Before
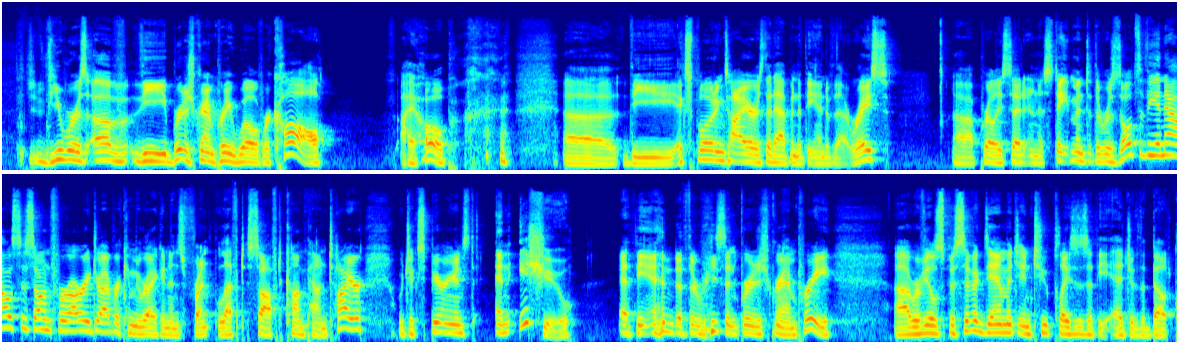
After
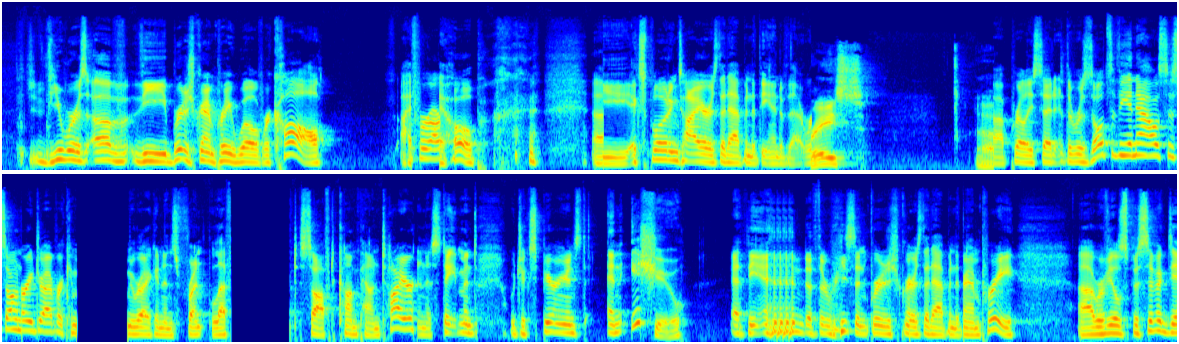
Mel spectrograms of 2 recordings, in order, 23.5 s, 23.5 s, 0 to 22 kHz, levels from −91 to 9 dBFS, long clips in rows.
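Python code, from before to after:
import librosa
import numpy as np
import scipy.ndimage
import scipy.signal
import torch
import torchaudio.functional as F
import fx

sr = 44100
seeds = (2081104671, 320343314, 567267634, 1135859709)

y = fx.edit(x, sr, fx.cut(start_s=5.72, length_s=0.75),
    fx.duplicate(start_s=7.5, length_s=0.54, to_s=19.53),
    fx.speed_span(start_s=8.55, length_s=1.06, speed=0.58),
    fx.move(start_s=10.28, length_s=0.59, to_s=15.38),
    fx.move(start_s=12.23, length_s=0.29, to_s=4.09),
    fx.insert_silence(at_s=13.07, length_s=0.51),
    fx.insert_silence(at_s=14.1, length_s=0.59),
    fx.stutter(start_s=18.32, slice_s=0.06, count=4), tone=tone)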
